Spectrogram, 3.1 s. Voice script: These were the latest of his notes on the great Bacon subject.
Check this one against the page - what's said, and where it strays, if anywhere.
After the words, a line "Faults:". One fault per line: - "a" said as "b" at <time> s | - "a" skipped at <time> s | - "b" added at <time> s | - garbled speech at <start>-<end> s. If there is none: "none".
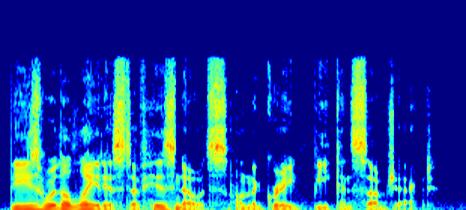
These were the latest of his notes on the great Beacon subject.
Faults:
- "Bacon" said as "Beacon" at 2.1 s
